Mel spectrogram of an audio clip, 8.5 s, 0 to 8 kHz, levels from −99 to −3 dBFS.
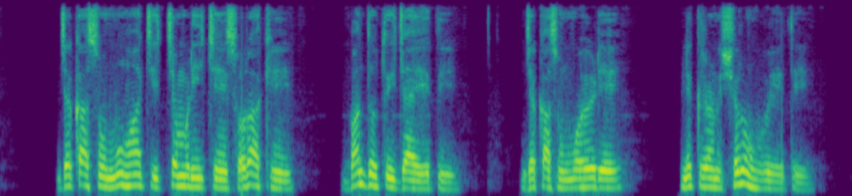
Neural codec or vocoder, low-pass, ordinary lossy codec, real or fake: none; 7.2 kHz; Opus, 64 kbps; real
